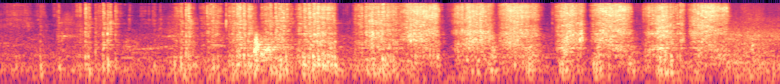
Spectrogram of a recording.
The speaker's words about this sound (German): Den letzten Stein in der Mauer müssen die beiden anpassen und zusägen.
